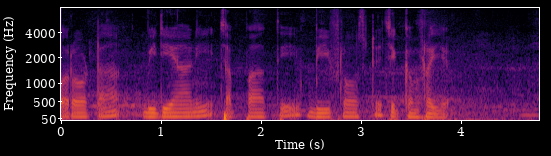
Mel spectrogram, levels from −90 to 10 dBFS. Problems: background sounds at intervals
